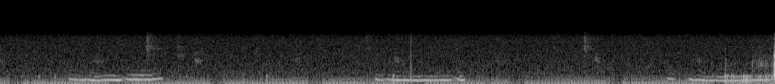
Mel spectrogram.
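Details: A snoring Persian cat sleeping by the fireplace, heard across the room: nasal wheezy breaths recurring about every three seconds over a low steady hum.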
